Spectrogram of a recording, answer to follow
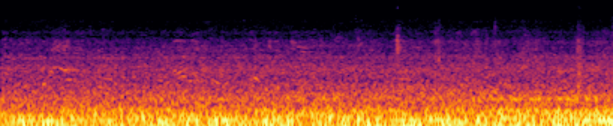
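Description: Steady low rumble of distant road traffic in the outdoor background, with no single event standing out.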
